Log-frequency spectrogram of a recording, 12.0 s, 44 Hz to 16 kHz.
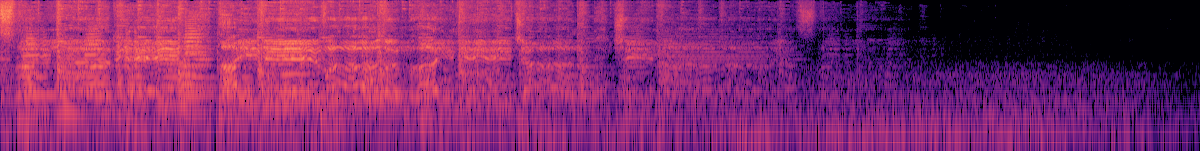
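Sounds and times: car road and engine rumble: 4.4 - 12.0.

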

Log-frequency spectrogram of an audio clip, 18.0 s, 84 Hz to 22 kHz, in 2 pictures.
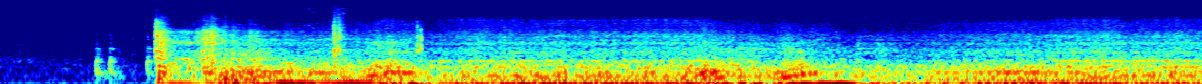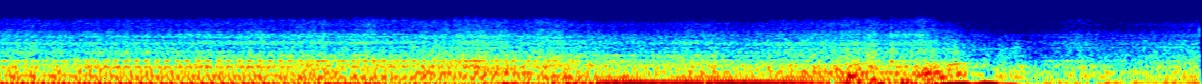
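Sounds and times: car engine revving and idling: 1.4 - 18.0.

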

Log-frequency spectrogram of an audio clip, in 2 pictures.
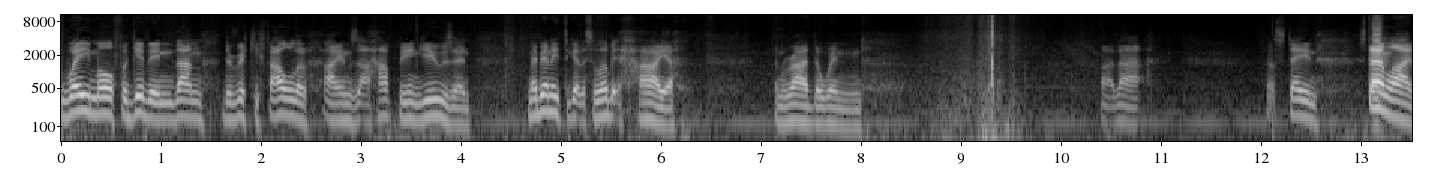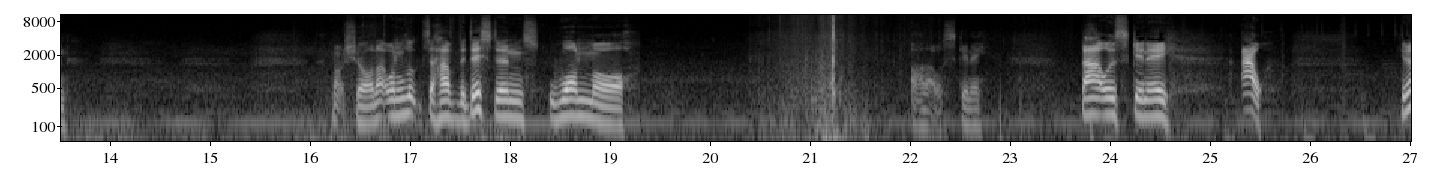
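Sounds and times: golf club swish: 8.6 - 9.9, 20.4 - 21.7
club striking golf ball: 9.1 - 9.7, 21.0 - 21.4
club striking golf ball click: 21.1 - 21.4.

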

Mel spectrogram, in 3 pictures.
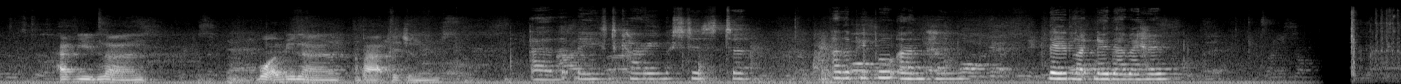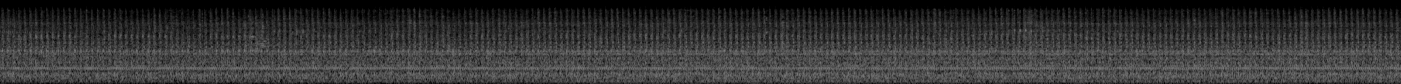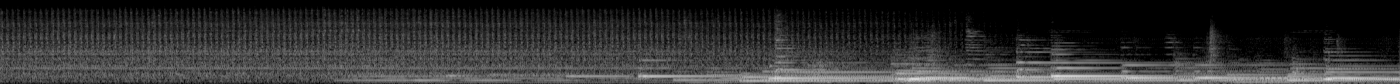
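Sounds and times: mechanical whirring with hiss: 14.2 - 37.7.

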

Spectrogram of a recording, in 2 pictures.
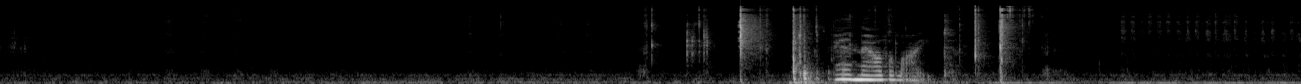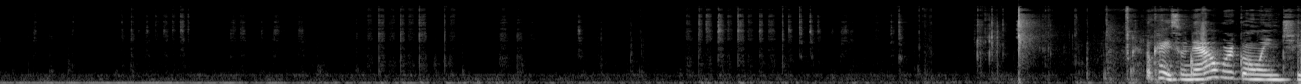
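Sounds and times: marker scratching on cardstock: 1.3 - 3.7, 11.2 - 19.2, 19.8 - 22.2.

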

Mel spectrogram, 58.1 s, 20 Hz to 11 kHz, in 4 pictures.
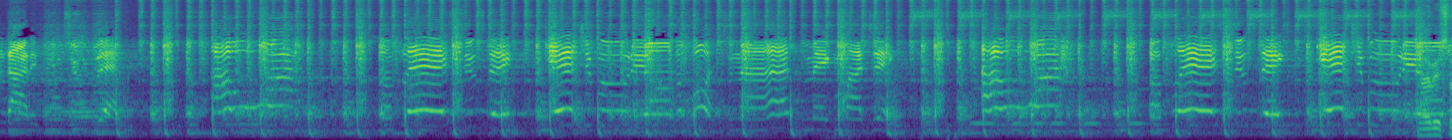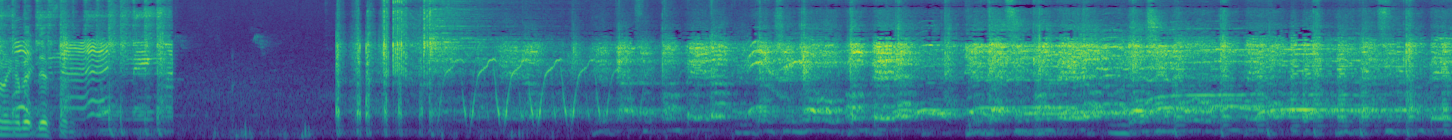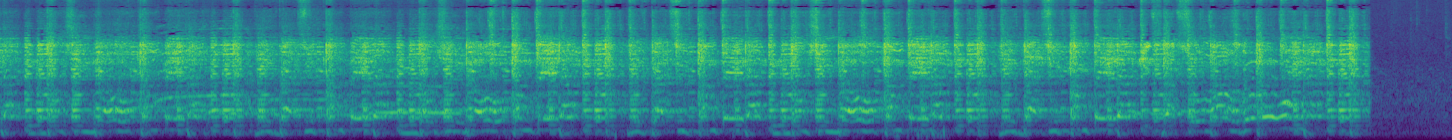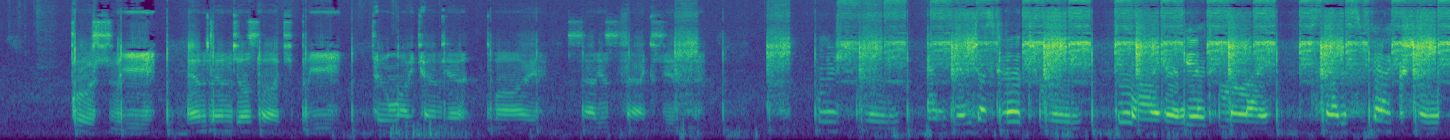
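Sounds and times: dance music through portable speaker: 0.0 - 16.3, 17.9 - 42.8, 44.3 - 58.0.

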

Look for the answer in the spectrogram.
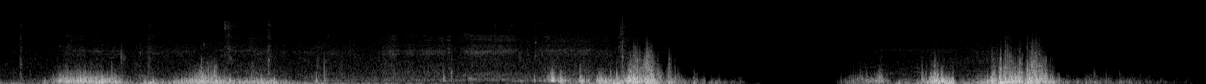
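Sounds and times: wind buffeting microphone: 0.0 - 3.5, 5.3 - 7.4, 8.4 - 11.8.

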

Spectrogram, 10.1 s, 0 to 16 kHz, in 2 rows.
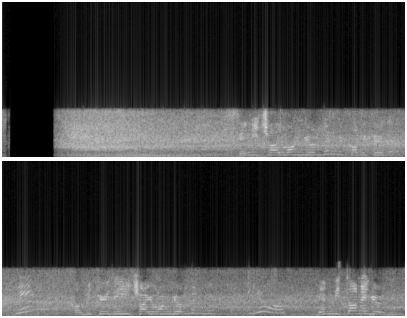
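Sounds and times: traffic rushing: 0.6 - 10.0
vehicle engine humming: 0.7 - 10.0.

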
